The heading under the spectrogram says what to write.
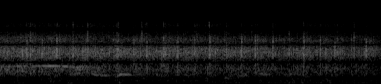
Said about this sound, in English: Give her a hand clap if you would.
